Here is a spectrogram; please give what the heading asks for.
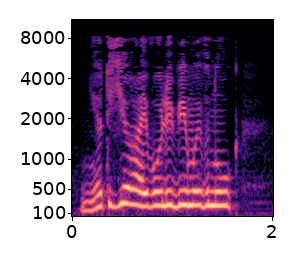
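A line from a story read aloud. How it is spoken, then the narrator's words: Sudden puffed-up bass voice. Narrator (Russian): вдруг, надувшись басом, говорил Жоржик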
